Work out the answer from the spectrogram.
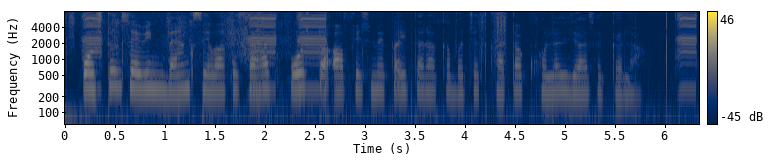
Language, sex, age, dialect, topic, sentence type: Bhojpuri, female, 18-24, Western, banking, statement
